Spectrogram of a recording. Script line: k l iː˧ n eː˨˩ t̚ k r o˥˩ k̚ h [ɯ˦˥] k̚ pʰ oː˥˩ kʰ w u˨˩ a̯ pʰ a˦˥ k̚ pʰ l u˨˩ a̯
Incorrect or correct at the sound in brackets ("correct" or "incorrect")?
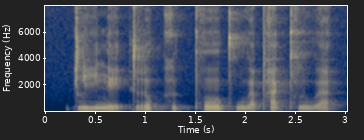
incorrect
